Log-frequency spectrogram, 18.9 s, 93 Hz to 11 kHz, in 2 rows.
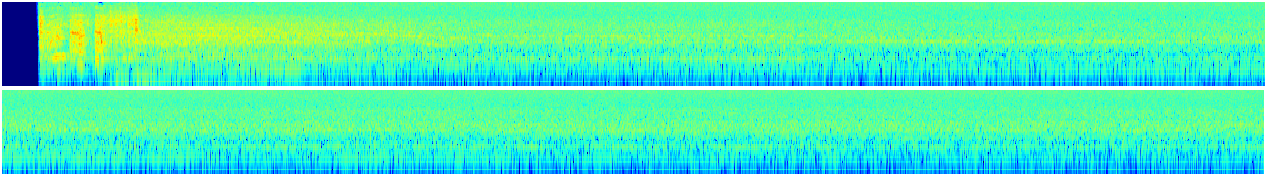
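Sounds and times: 
car engine ignition: 0.3 - 3.7
car engine running idle: 0.3 - 18.8.

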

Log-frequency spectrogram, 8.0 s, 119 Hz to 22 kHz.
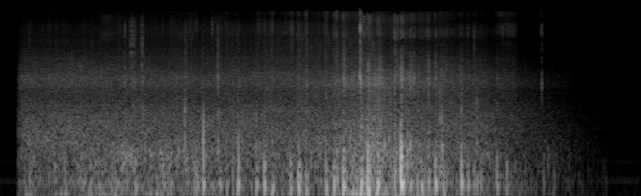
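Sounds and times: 
horse galloping: 0.4 - 6.7.

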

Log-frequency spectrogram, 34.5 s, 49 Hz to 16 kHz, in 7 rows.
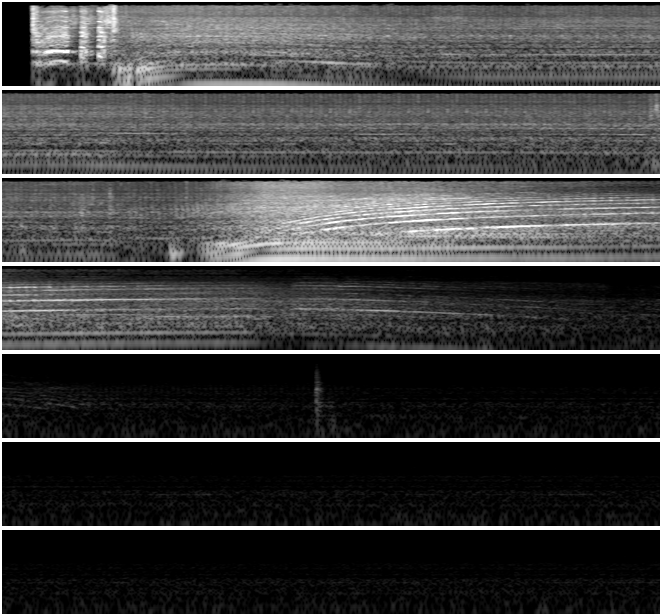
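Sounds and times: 
car engine ignition: 0.2 - 22.1.

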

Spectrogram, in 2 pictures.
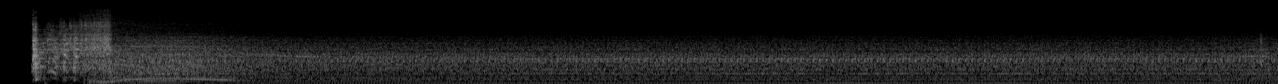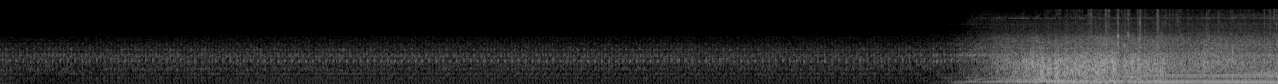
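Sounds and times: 
engine ignition: 0.3 - 1.4
vehicle driving around and stopping: 0.4 - 25.5.

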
